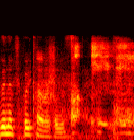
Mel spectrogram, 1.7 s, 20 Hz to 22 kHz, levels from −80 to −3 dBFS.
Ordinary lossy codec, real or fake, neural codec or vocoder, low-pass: none; fake; codec, 16 kHz, 0.8 kbps, ZipCodec; none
